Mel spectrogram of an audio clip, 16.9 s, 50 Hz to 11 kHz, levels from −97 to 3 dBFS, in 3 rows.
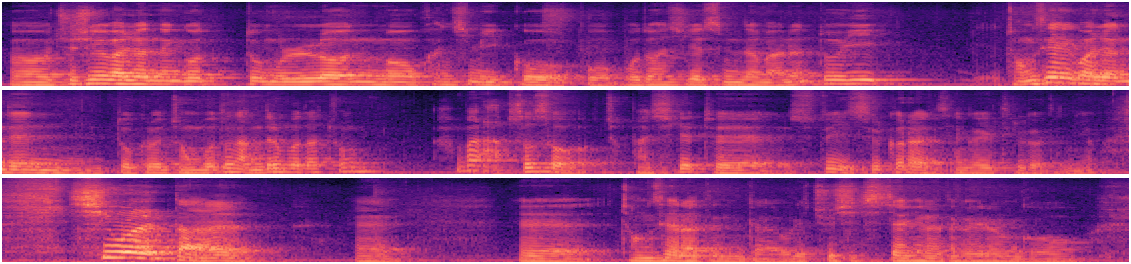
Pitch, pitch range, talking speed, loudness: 110 Hz, 100-125 Hz, 325 characters per minute, -21 LUFS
